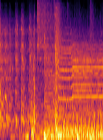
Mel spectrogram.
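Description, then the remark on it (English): A motorcycle engine sputters through a few quick kicks, then catches with a sudden low thump and roars into a steady, rising rev, loud with no voices. “Kickstart that engine and roll thunder with the pack.”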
